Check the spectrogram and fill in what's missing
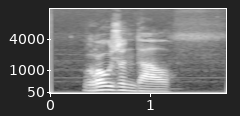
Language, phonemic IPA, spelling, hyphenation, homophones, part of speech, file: Dutch, /ˈroː.zə(n)ˌdaːl/, Rozendaal, Ro‧zen‧daal, Roosendaal, proper noun, Nl-Rozendaal.ogg
- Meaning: 1. Rozendaal (a village and municipality of Gelderland, Netherlands) 2. a hamlet in Krimpenerwaard, South Holland, Netherlands 3. a neighbourhood of Leusden, Utrecht, Netherlands 4. a surname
